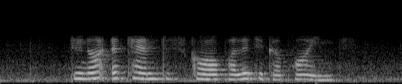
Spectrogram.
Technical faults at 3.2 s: packet loss with pitch repetition

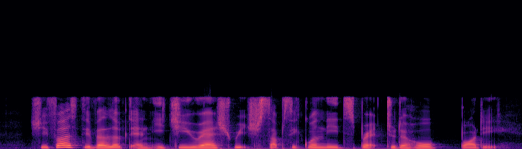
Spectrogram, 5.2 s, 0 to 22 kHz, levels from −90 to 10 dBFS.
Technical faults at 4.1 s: mains hum

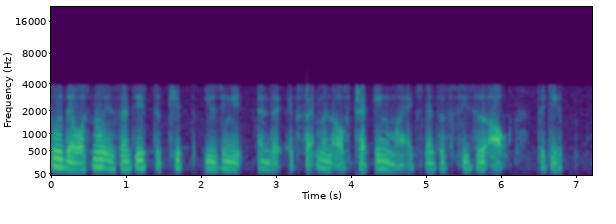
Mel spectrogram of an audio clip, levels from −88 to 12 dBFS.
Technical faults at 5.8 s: none

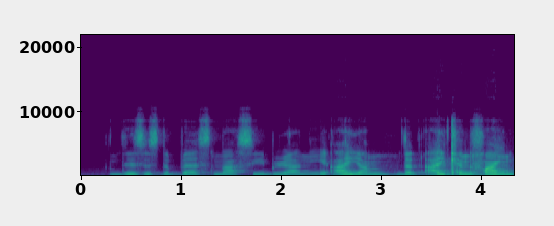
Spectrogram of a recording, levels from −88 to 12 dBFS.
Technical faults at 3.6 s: microphone volume stepped up

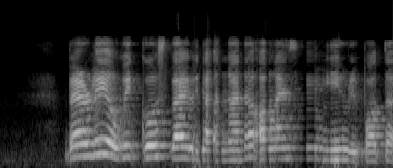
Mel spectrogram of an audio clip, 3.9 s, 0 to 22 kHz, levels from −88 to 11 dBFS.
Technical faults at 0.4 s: none

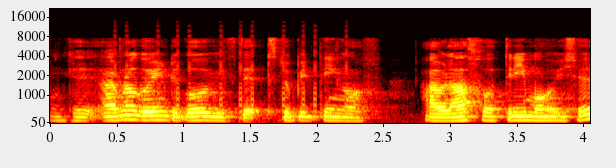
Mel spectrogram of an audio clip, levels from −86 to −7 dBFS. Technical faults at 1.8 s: GSM signalling bursts

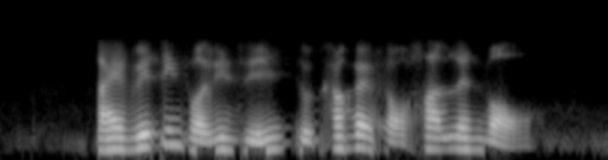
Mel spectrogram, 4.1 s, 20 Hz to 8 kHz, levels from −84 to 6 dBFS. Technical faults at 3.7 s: Codec 2 vocoder

